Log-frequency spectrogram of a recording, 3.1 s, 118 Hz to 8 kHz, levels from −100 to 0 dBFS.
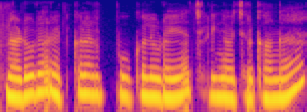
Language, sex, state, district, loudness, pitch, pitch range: Tamil, female, Tamil Nadu, Nilgiris, -12 LUFS, 220 Hz, 205-230 Hz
